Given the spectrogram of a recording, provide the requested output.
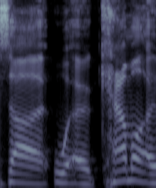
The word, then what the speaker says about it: Kamala: You know, Kamala Harris was, Kamala, am I saying it right? – Kamala. – Is it Kamala? – Kamala Harris. Kamala.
